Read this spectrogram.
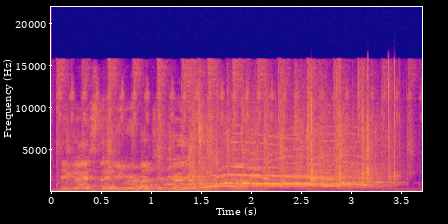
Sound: cheers and applause

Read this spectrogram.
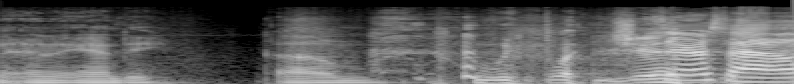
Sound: laughing

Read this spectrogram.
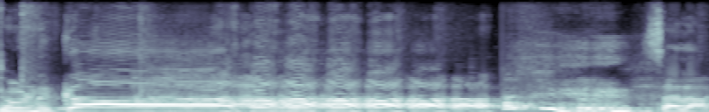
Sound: laughter

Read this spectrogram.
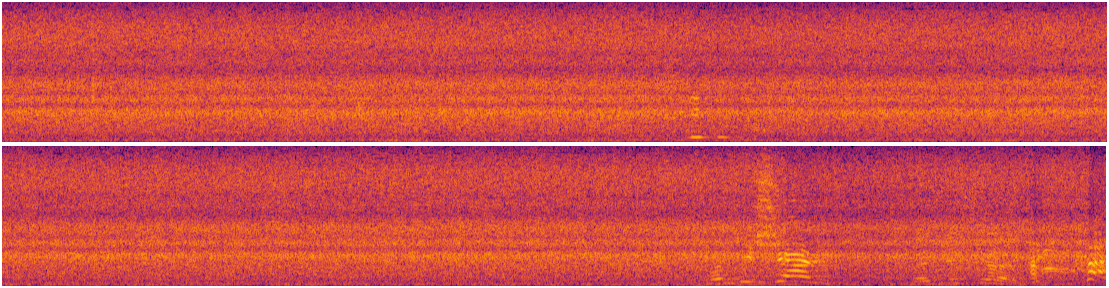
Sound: gushing water

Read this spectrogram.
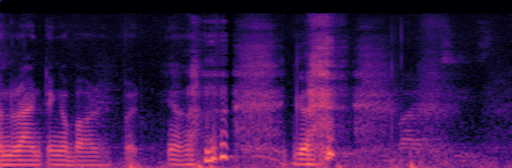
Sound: laugh

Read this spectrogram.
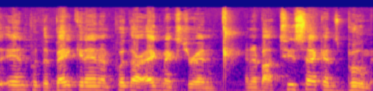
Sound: snaps

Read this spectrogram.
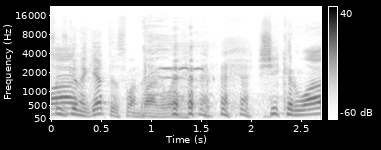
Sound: laughs

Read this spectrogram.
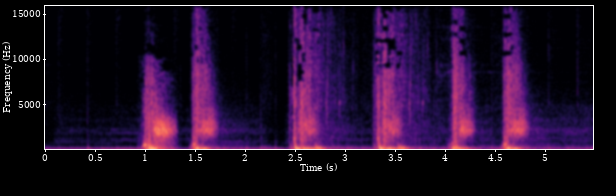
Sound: punching

